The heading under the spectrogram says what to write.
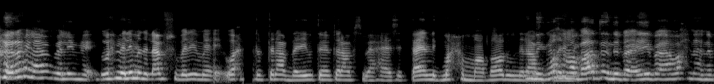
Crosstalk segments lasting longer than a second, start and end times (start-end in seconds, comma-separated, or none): none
